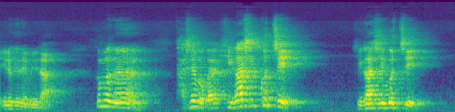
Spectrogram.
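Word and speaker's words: 東口: 히가시구치, 히가시구치. 자, 발음 틀리게 했어요. 뭐냐? 하나는 쿠치라고 했고 하나는 땡땡 붙여서 구찌라고 했어요. 히가시쿠치, 히가시구치.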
